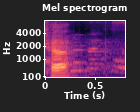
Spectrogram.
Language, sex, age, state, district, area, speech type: Sindhi, male, 30-45, Delhi, South Delhi, urban, read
